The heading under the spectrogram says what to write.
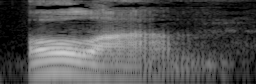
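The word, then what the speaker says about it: Olam (עולם): And then olam. Ayin, long O, L, A, M. Olam.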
